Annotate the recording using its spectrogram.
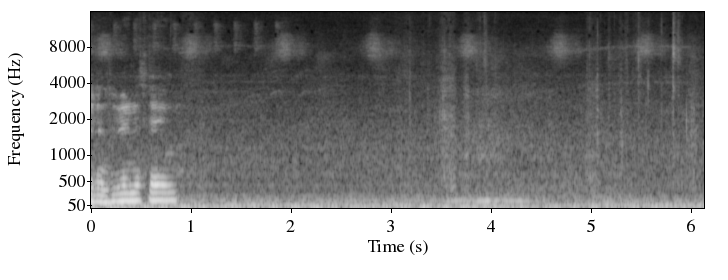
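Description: A small screwdriver clicks and scrapes against a laptop case.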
